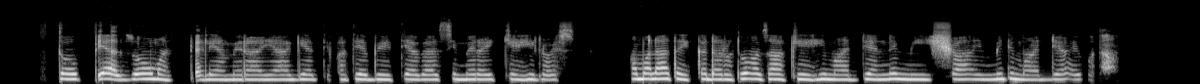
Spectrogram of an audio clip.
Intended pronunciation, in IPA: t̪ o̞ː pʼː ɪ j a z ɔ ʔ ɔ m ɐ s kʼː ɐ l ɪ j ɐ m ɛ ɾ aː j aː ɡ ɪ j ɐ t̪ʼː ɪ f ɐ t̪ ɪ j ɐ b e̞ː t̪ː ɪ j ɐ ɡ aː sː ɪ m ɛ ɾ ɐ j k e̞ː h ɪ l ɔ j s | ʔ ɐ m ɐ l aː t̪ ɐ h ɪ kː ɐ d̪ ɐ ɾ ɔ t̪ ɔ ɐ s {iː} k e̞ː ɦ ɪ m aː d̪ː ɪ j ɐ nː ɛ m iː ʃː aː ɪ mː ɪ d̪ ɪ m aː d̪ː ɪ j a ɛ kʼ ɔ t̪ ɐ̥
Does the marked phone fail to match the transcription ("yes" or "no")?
yes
